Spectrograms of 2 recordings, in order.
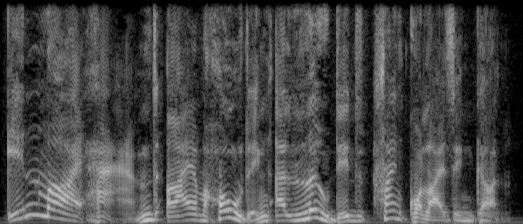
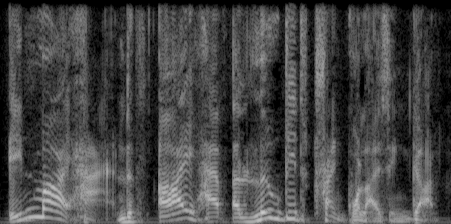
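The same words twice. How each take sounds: First: Stern villain trying again. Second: Stern villain. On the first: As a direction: drag it out to be heard. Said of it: "Sir Quincy tried again". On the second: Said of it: "began Sir Quincy sternly". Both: A narrator's reading.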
